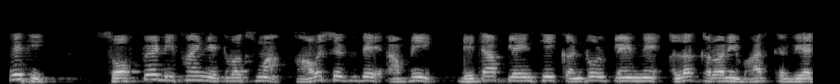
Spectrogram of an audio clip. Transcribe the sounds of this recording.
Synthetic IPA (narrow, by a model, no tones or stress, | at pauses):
et̪ʰi | sɔfʈʋeɾɖifʰainːeʈʋəɾksmãaʋəʃjəkɾit̪eʔapɽ̃i | ɖeʈaplent̪ʰikəɳʈɾolplenːeələɡ̚kəɾʋaniʋat̪̚kəɾiɾəja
